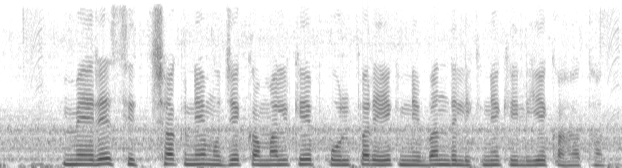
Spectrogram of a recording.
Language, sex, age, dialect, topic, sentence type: Hindi, female, 18-24, Awadhi Bundeli, agriculture, statement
